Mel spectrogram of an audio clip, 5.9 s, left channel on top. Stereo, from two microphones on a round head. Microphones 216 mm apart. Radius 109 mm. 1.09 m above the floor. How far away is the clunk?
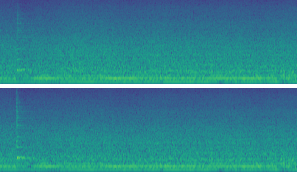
No clunk in this recording.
